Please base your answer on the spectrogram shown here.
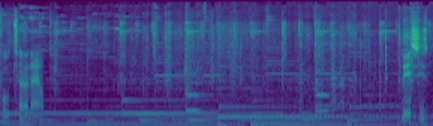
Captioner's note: gentle bright music; bread crunches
